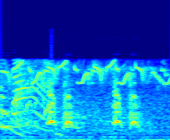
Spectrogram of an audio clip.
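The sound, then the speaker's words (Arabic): A hungry dog being given food barks in two quick pairs, four short yelps in all, clear over a faint background hum, with a whiny, whimpering sound just before. “كل أيها الكلب.”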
